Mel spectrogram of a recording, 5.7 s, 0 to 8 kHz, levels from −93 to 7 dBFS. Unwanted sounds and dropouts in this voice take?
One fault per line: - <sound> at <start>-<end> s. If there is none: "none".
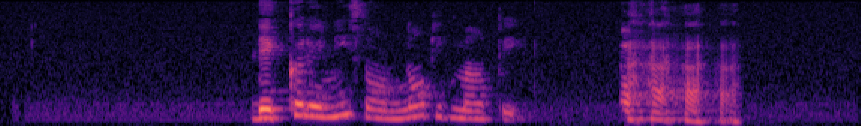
- laugh at 4.1-5.0 s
